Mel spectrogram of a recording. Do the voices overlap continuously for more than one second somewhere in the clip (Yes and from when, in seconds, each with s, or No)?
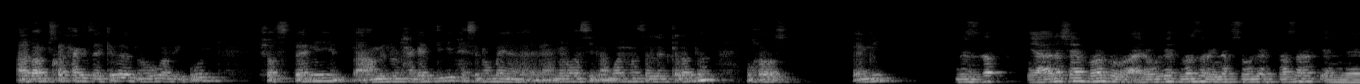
No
